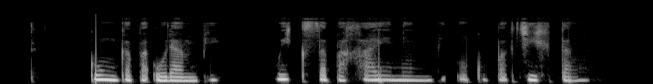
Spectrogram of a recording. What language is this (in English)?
Ambo-Pasco Quechua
